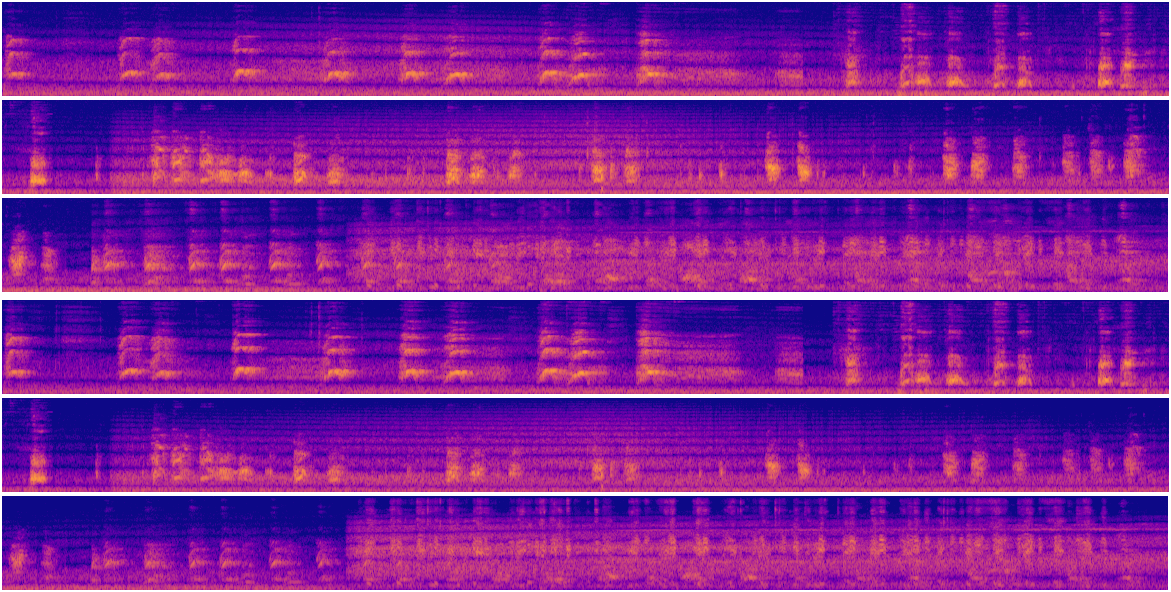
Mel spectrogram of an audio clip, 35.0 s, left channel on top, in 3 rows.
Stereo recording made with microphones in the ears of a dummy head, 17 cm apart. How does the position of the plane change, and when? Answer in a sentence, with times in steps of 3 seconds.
You can hear the plane on the left from 0 s, in the centre from 12 s and on the right from 18 s.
